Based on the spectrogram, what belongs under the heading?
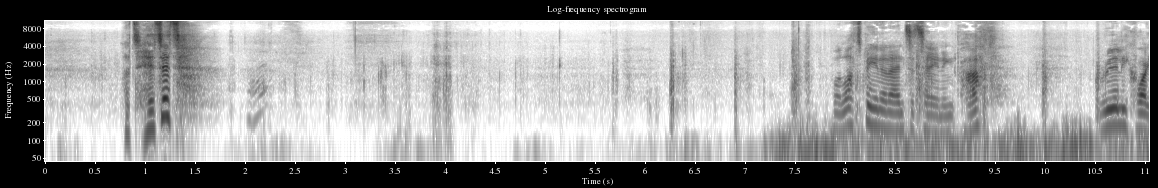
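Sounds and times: footsteps on stony path: 0:00.0 - 0:00.8, 0:01.7 - 0:11.0.

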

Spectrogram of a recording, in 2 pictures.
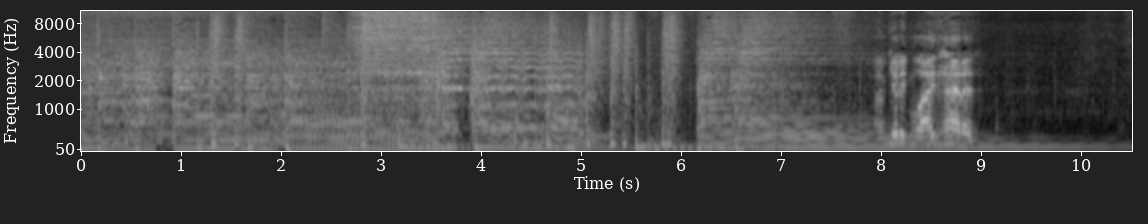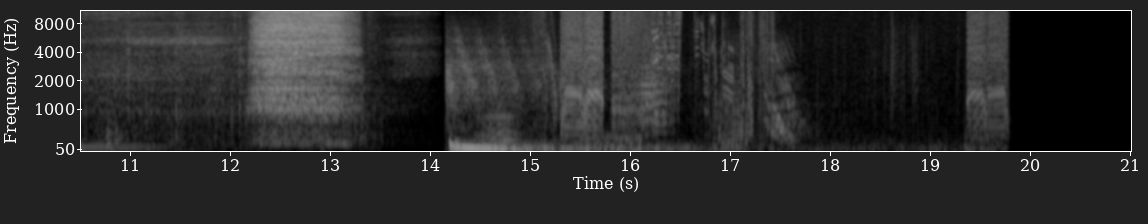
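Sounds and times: deep boom dropping in pitch: 0:02.7 - 0:06.4, 0:14.2 - 0:18.9
swoosh: 0:14.2 - 0:18.5
glitchy effects: 0:14.2 - 0:19.8.

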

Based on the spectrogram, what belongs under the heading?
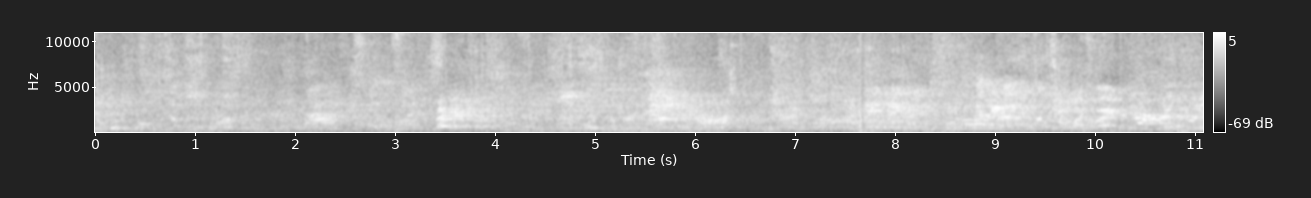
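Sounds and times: indistinct chatter of voices: 0:00.0 - 0:11.0.

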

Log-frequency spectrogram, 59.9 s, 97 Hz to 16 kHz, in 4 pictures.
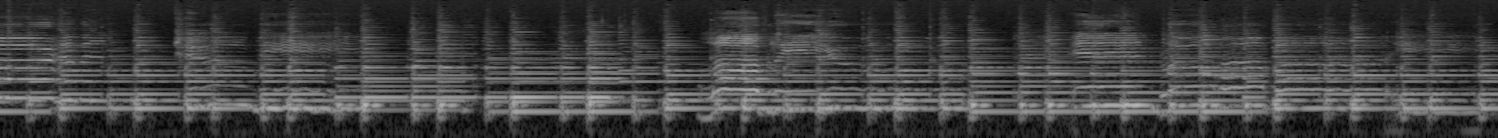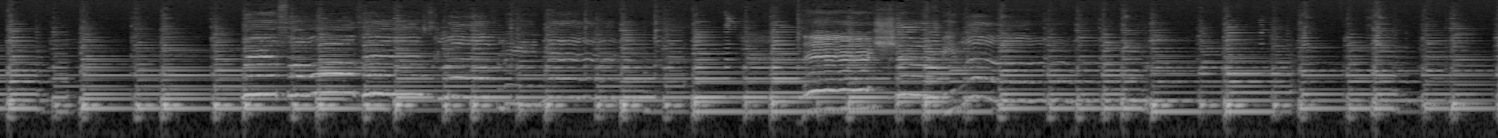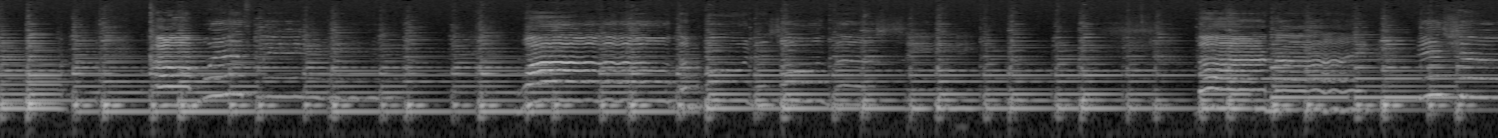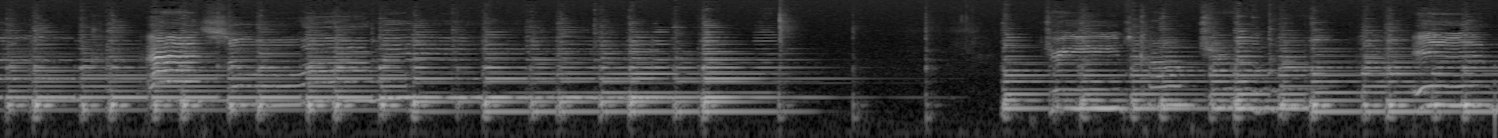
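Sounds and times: woman singing: 0:00.0 - 0:52.2, 0:55.0 - 0:59.9
ukulele strummed chords: 0:00.0 - 0:59.9.

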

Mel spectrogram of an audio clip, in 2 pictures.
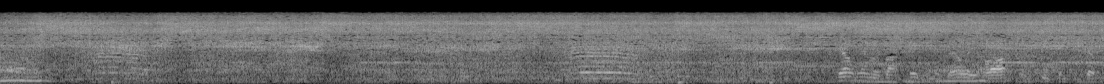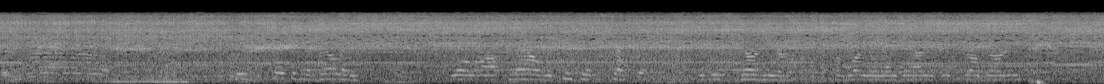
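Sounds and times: electric shearing handpiece running: 0:00.0 - 0:22.0.

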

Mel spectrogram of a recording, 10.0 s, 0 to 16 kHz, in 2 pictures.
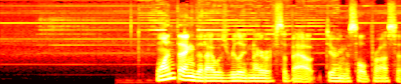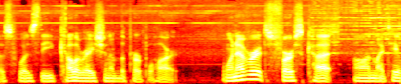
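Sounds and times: thin steady hum: 0:00.0 - 0:10.0.

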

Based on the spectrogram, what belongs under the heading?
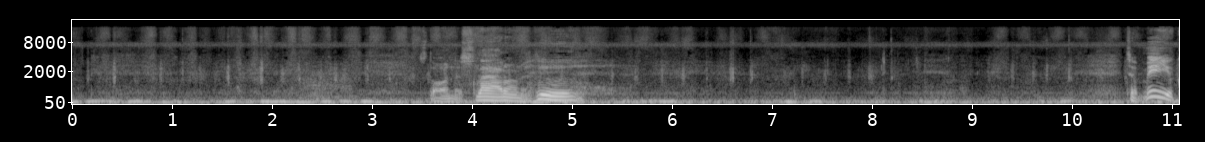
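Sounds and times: applicator pad rubbing wax on car: 0:00.0 - 0:11.0.

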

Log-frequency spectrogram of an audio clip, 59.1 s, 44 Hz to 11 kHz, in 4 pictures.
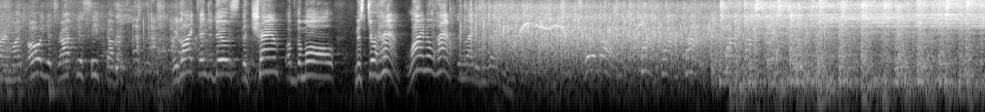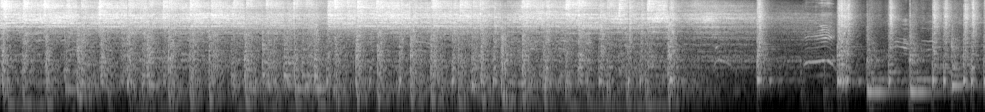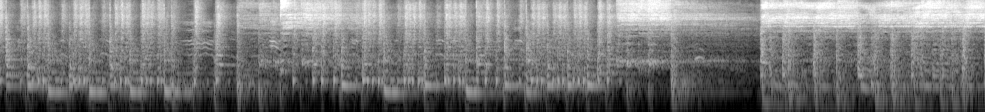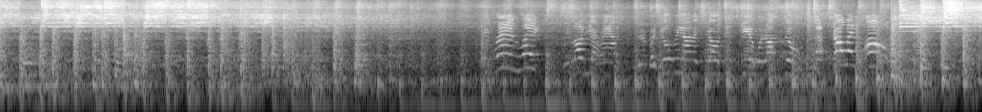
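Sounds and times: drum kit solo: 0:00.0 - 0:01.8, 0:08.8 - 0:59.0.

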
